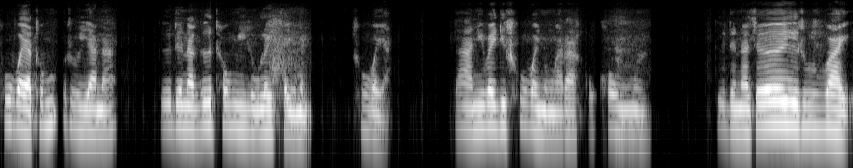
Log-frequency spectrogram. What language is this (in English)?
Bodo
